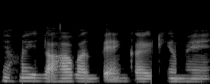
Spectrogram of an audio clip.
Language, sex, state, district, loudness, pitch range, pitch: Hindi, male, Bihar, Jahanabad, -30 LUFS, 135-145 Hz, 140 Hz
